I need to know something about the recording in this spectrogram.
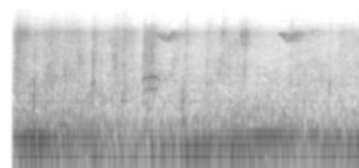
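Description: Outdoor ambience with a steady low hum and scattered faint clicks. Two short, high animal chirps come about two seconds in and again near the end.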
